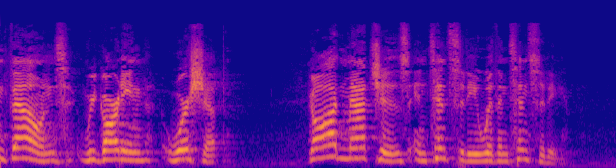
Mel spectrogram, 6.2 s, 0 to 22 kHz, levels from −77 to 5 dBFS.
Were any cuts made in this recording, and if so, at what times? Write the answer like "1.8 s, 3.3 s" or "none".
3.1 s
